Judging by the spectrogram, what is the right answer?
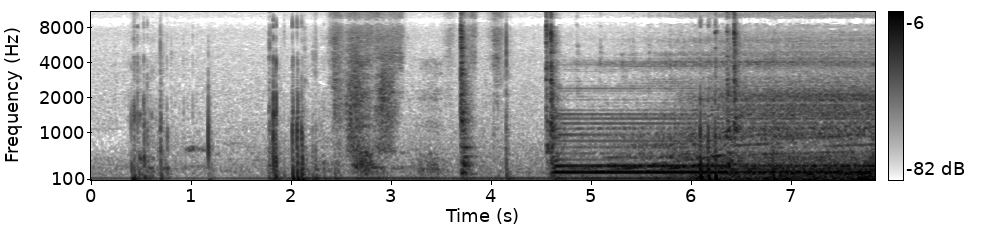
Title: TRANE XL80 misfire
